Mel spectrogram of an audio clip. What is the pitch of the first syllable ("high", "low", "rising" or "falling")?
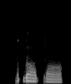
high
